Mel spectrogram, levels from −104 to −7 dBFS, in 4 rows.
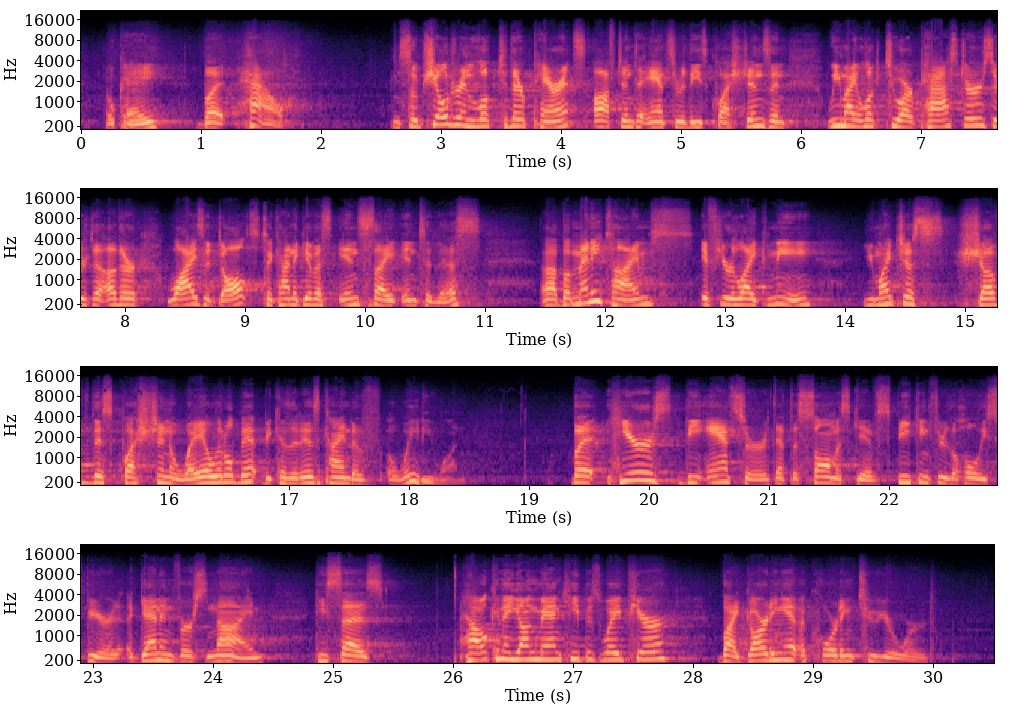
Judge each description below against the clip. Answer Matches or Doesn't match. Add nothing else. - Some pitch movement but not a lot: Matches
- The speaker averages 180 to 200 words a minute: Matches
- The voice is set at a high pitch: Matches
